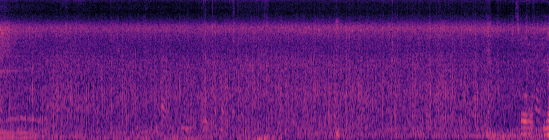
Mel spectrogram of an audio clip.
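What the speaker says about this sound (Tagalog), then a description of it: "magkuha lang sila karon kay ulan man nga kusog karon" Heavy rain pours down steadily on roofs and ground, a dense, even hiss that runs unbroken throughout, with no voices.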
